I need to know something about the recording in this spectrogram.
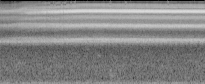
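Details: Common cicada starting up in a field recording through shotgun microphones: a high buzzing whine swells quickly over the first second into a loud, continuous ringing drone.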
